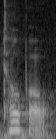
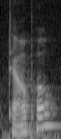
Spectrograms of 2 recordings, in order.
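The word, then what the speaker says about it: Taupō: are heading down to Lake Topo taupo toppo I've been told I'm saying it wrong but we are going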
